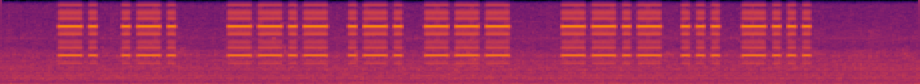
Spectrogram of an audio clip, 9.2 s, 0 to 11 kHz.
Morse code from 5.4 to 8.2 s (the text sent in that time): QSB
